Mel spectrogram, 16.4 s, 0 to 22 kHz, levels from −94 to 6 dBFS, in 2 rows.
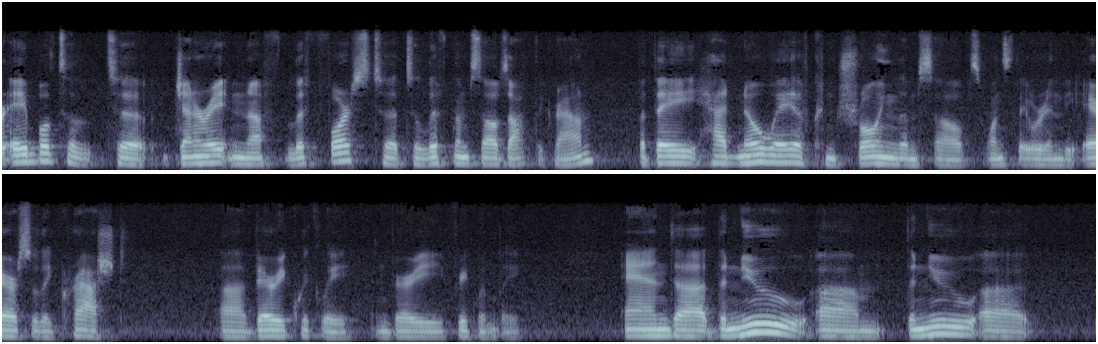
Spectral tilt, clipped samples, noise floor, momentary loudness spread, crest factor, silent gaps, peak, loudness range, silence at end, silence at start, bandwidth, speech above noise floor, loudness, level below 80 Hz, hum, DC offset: -5.5 dB/octave; under 0.1%; -57 dBFS; 11 LU; 18 dB; none; -6 dBFS; 5 LU; 0.5 s; 0 s; 12 kHz; 33 dB; -25 LUFS; -60 dBFS; none; under 0.1%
